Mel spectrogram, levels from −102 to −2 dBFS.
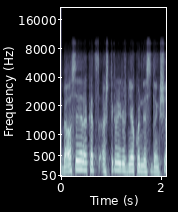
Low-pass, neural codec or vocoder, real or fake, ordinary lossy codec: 7.2 kHz; codec, 16 kHz, about 1 kbps, DyCAST, with the encoder's durations; fake; Opus, 32 kbps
